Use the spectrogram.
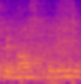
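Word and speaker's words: phenolphthalein: इसमें L silent होता है, इसको फिनोफ्थलीन बोलते हैं।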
